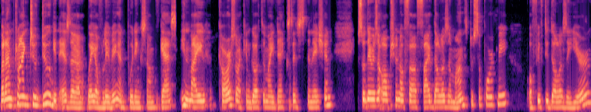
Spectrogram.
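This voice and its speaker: With a non-native accent, a woman speaks at a fairly low pitch with ordinary pitch variation. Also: moderate pace. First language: not English. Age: 50s. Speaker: color designer and author. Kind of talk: interview. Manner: halting.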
